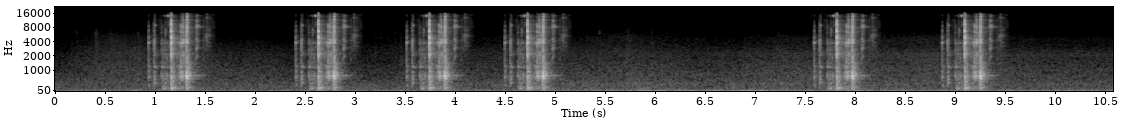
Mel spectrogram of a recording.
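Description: Small metal latches click and snap one after another.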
